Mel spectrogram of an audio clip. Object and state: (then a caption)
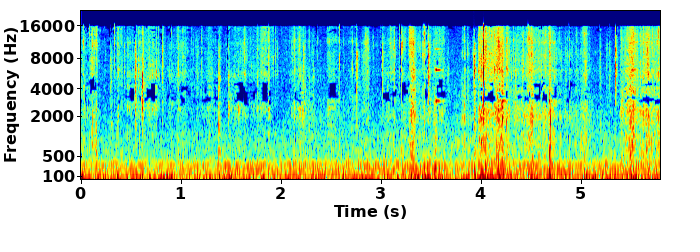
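Dried rose petals, dry. Fingertips pick up dried red rose petals from a pile in a small white dish on a wooden stand and crumble the dry petals between the fingers. Soft, brittle crinkling and crackling rustles continue throughout over a steady low rumble, with a few sharper, brighter crackles around the four-second mark.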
